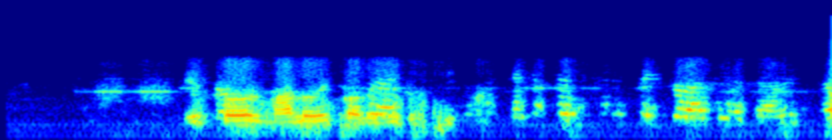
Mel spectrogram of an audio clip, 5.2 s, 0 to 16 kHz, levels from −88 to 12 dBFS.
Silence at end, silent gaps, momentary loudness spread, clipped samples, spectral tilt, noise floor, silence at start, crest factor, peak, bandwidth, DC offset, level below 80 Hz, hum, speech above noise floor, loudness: 0 s; none; 20 LU; under 0.1%; -8 dB/octave; -66 dBFS; 0.6 s; 20 dB; -4 dBFS; 3.9 kHz; under 0.1%; -64 dBFS; none; 45 dB; -23 LUFS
